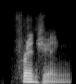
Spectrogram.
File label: "fringing", American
